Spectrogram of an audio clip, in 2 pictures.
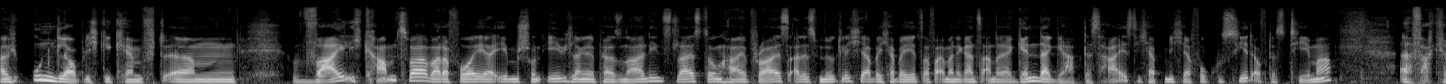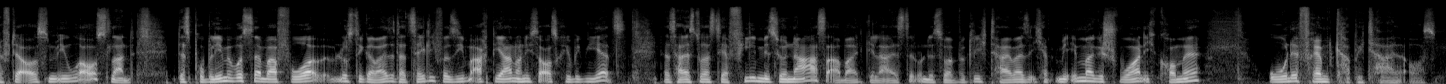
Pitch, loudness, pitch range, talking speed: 115 Hz, -21 LUFS, 105-130 Hz, 180 wpm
